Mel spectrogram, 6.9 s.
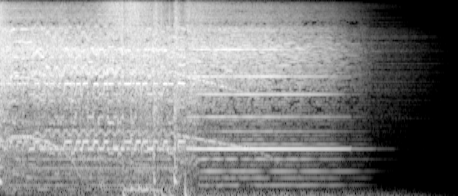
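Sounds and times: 
boss death riff: 0.1 - 5.2.

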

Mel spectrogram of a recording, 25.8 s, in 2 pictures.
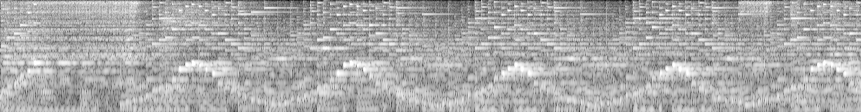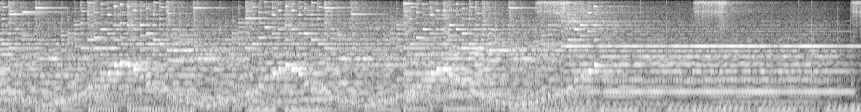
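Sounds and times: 
harp: 0.0 - 25.8.

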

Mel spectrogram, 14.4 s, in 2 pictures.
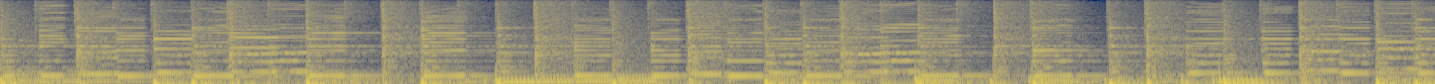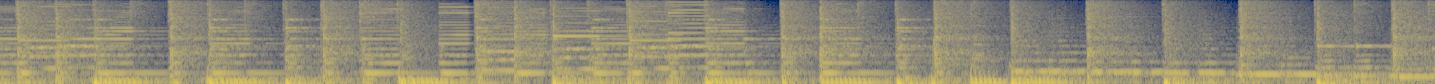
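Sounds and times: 
city platformer game music: 0.0 - 14.3.

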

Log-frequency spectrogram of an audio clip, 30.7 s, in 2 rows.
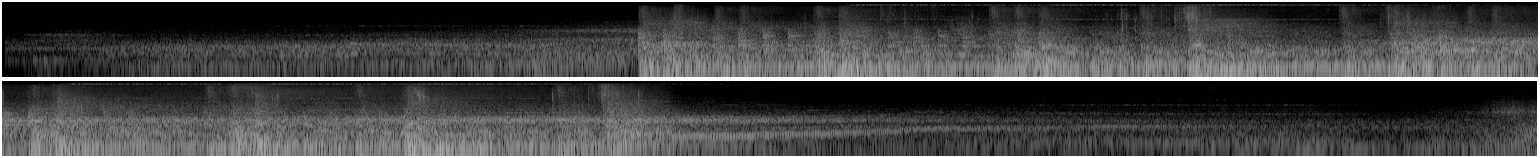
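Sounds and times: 
street combat music: 6.4 - 23.4.

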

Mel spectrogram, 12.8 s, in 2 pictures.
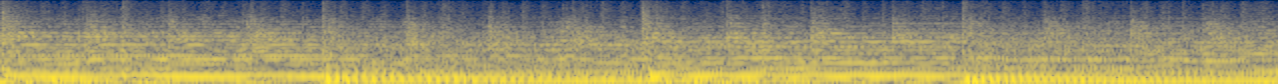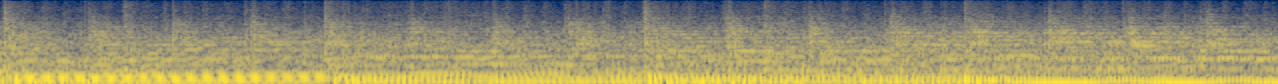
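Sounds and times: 
boss combat victory music: 0.0 - 12.7.

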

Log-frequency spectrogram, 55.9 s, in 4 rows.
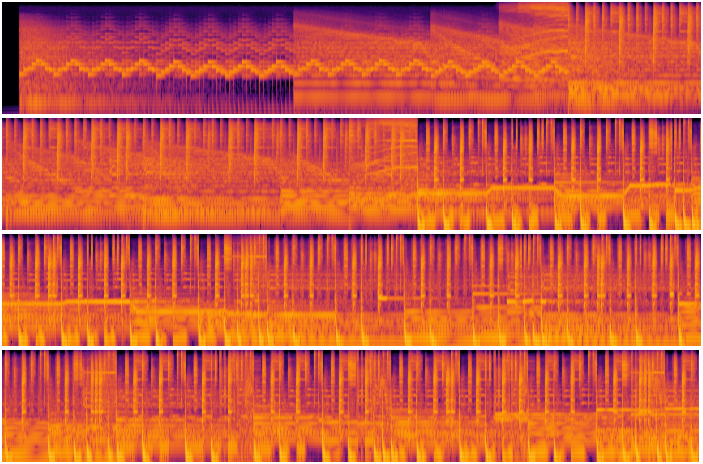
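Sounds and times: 
instrumental remix: 0.3 - 55.8.

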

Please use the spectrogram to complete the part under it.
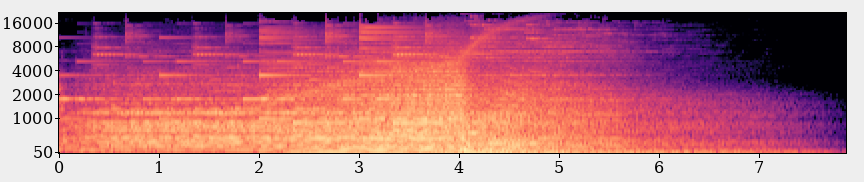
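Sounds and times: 
crystal jingle: 0.0 - 5.9.

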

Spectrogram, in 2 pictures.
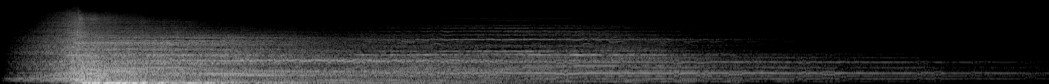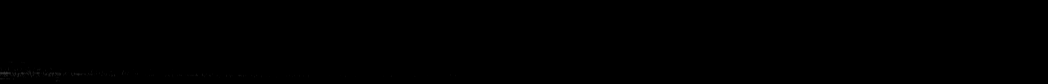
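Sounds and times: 
string instrument: 0.0 - 10.8.

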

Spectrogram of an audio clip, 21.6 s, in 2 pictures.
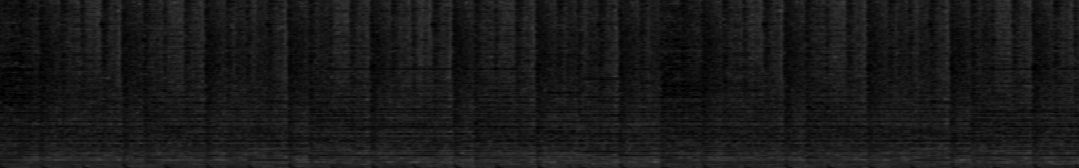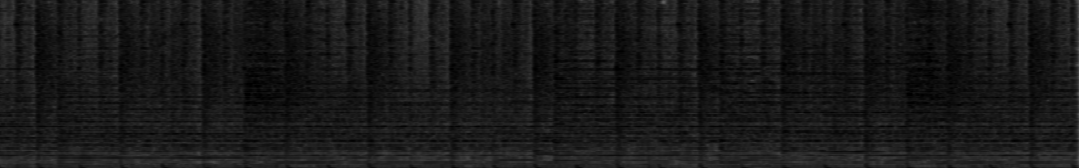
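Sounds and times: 
background music: 0.0 - 21.5.

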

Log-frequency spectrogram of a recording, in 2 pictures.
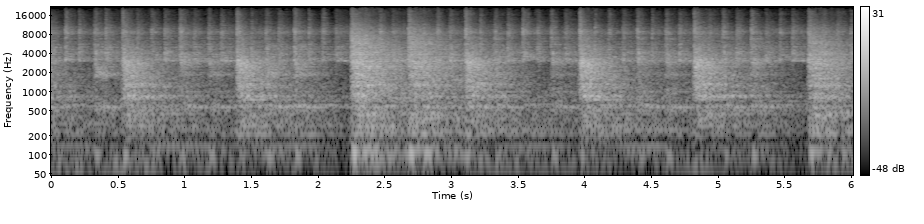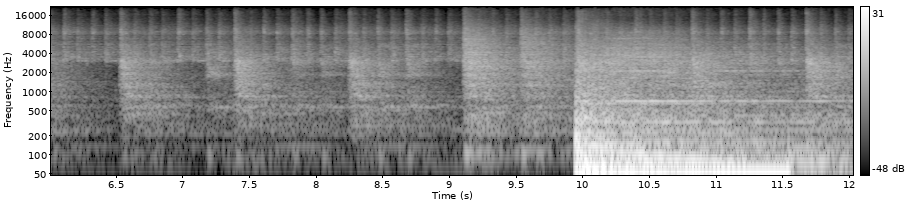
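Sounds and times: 
suspense music: 10.0 - 12.0.

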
